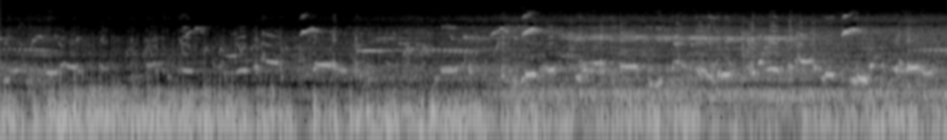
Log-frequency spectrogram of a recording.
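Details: Australian magpie (white-backed) warbling around Melbourne, with rich fluting notes and chortles mixed with squeaky higher phrases, over a steady low rumble of wind or distant traffic.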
